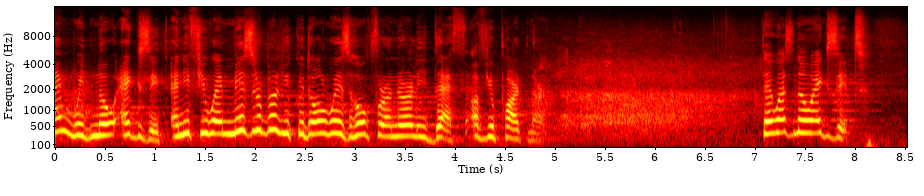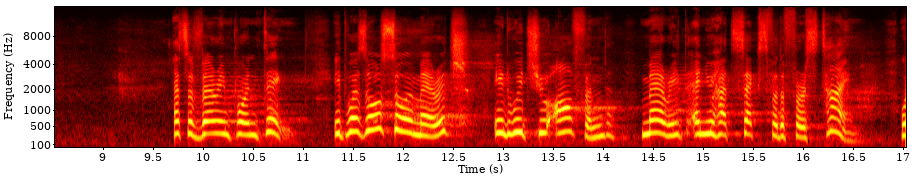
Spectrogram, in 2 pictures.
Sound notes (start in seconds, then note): 4.9 audience laughs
